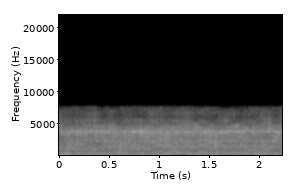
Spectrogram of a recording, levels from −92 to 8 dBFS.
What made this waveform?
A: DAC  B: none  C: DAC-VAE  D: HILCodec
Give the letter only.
D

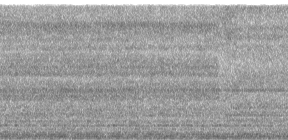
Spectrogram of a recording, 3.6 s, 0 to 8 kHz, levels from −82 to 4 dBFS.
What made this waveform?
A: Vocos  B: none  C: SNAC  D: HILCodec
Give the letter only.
A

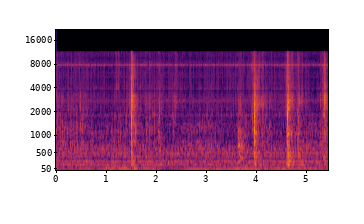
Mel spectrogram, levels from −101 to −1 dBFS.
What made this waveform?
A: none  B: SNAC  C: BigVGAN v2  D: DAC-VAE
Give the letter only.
C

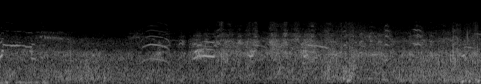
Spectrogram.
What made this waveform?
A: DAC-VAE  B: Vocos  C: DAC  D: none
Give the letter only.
D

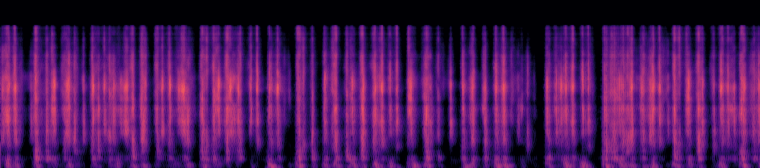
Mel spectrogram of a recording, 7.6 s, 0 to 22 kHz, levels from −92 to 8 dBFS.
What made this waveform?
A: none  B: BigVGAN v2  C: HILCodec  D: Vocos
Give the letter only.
D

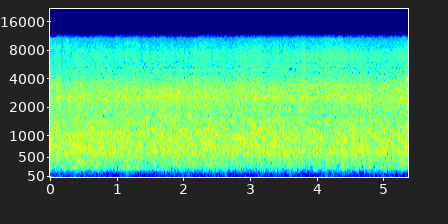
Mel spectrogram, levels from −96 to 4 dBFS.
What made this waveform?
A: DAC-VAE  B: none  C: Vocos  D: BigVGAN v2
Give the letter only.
B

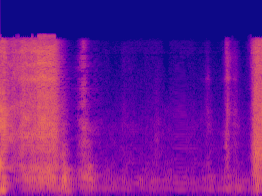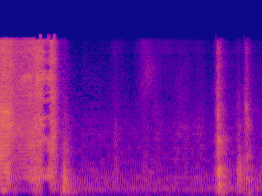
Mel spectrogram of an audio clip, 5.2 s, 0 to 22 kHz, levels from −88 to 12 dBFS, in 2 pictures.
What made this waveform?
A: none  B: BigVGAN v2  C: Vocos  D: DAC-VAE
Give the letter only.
C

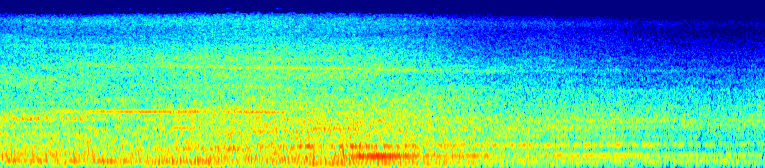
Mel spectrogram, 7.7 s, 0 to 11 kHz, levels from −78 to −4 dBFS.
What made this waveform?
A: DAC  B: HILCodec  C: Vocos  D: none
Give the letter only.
D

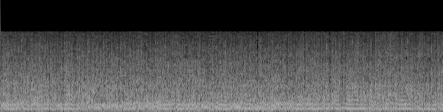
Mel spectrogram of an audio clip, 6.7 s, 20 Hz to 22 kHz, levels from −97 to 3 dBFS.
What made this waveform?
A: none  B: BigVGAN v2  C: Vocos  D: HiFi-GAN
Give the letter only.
D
